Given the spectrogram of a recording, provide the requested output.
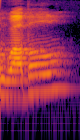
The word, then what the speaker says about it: Wable: So, can you talk a bit more about how Wubble Do I pronounce it right? Weble. Weble way. Weble. Willing and able Weble.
